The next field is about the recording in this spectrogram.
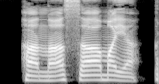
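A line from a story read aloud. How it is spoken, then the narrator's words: Said in a deep bass. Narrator (Russian): пробасил Мирон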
